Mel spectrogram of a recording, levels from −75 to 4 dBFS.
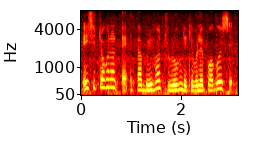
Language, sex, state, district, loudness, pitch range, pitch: Assamese, female, Assam, Sonitpur, -13 LUFS, 185-270 Hz, 200 Hz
